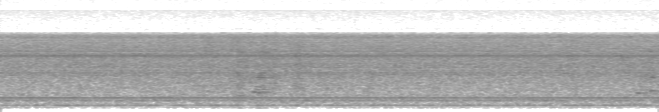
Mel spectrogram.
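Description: Steady electrical hum with a constant hiss underneath, unchanging throughout.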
